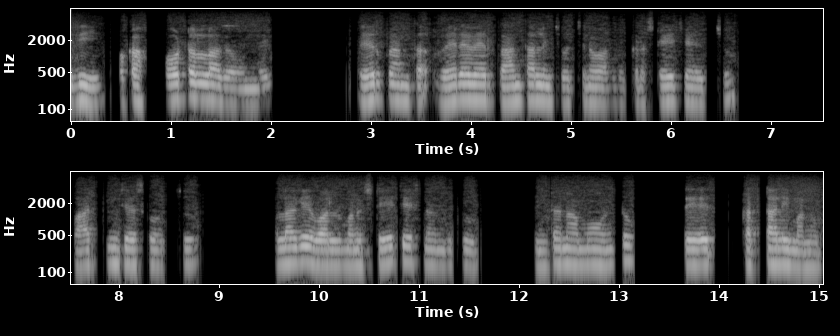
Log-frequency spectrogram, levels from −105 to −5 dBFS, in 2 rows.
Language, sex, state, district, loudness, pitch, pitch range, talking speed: Telugu, male, Andhra Pradesh, Krishna, -42 LUFS, 135 Hz, 130-145 Hz, 50 wpm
